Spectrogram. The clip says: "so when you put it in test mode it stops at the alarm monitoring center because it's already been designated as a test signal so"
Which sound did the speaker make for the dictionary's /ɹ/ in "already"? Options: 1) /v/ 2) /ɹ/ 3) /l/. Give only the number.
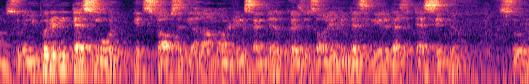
3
